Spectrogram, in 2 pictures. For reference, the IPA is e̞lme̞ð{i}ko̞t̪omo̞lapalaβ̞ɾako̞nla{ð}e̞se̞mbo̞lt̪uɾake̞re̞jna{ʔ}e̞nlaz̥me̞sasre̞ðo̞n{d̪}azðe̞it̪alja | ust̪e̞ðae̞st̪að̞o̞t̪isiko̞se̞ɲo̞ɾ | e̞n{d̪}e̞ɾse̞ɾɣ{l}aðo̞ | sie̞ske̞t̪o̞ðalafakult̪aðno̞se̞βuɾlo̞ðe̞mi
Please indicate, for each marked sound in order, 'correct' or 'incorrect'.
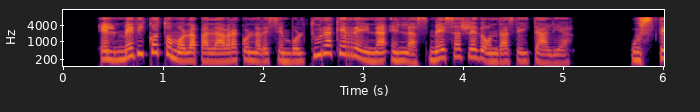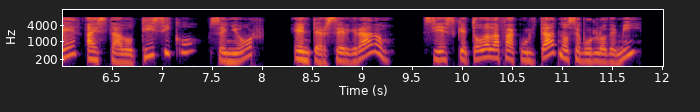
correct, correct, correct, correct, incorrect: t̪, incorrect: ɾ

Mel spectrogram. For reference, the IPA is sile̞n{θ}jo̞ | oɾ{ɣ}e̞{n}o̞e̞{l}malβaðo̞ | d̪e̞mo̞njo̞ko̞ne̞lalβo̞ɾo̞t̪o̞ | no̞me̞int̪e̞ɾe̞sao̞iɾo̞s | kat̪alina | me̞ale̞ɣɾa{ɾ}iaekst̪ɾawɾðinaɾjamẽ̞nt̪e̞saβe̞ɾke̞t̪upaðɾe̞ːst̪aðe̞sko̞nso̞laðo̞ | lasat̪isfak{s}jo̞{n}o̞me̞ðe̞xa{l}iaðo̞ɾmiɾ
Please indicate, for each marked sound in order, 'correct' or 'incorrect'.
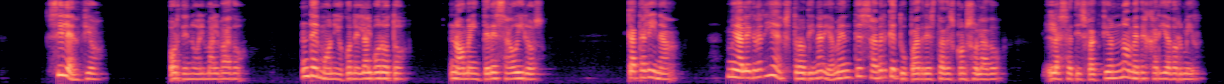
correct, incorrect: ð, correct, correct, correct, incorrect: θ, incorrect: nː, incorrect: ɾ

